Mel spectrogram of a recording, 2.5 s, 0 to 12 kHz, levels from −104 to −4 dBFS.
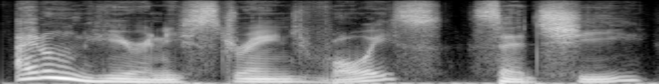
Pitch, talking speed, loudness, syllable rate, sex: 125 Hz, 195 wpm, -16 LUFS, 4.8 syllables/s, male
